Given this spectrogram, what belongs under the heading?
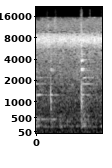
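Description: Aloo keema stirred in a hot pan over a stove, with a steady frying hiss and two distinct scrapes of a spoon against the pan, close and fairly loud.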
